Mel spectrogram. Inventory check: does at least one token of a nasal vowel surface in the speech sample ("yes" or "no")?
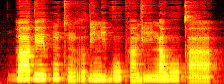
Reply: yes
